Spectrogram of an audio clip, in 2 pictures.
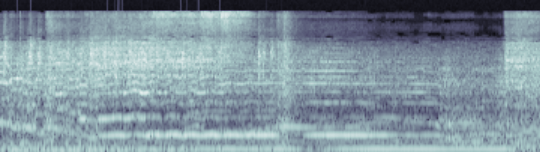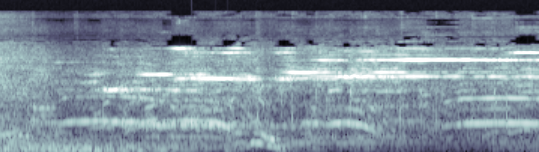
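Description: Live heavy metal band, with distorted electric guitar, bass and drums, playing a heavy sustained passage that ends about five seconds in. After it comes high ringing guitar feedback and people whooping.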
